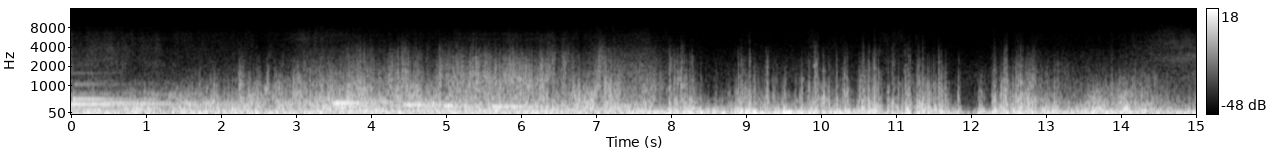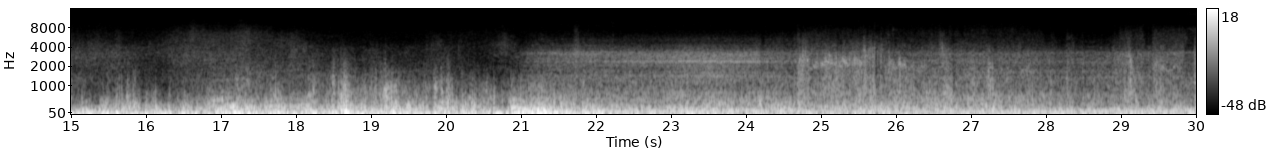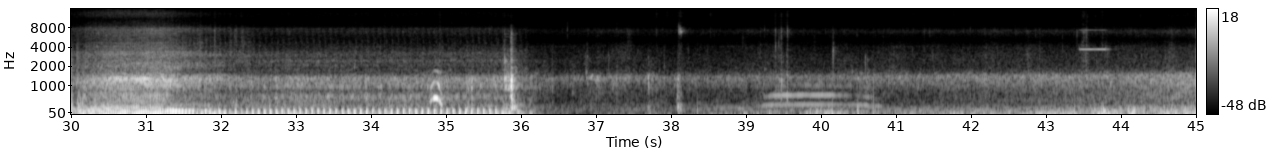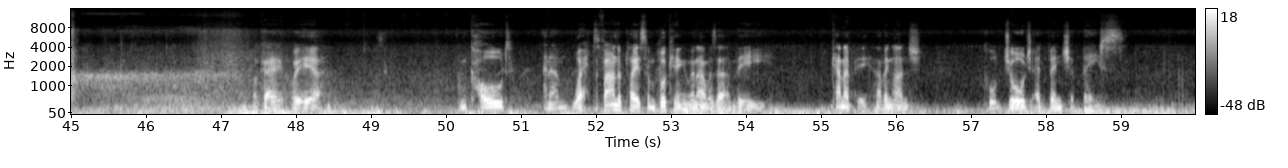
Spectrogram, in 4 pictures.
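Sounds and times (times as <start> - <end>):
wind buffeting microphone: 0.0 - 36.6, 37.6 - 59.9
scooter engine: 29.9 - 36.5.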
